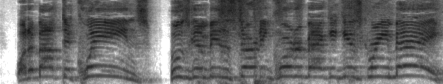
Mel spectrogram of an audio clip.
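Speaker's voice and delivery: high, shouted jeering holler. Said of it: "some rube running alongside you yelling".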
